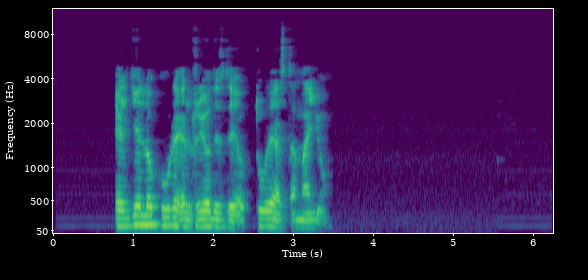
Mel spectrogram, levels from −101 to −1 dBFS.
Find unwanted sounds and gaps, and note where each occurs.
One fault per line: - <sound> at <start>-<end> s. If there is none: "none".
none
